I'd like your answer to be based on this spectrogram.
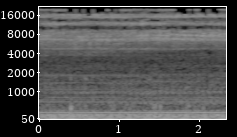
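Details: Steady low motor hum with a constant buzz from a home nebulizer compressor running while a mother with a pulmonary condition receives aerosolized medication until the solution is used up.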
